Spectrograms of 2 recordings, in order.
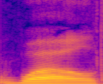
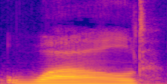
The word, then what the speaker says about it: world: Okay, so Stunning Lad says, with world, you pronounce it world. It rhymes with hurled. That's right. So world.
